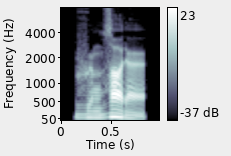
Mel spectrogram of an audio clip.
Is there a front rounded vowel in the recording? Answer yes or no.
yes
